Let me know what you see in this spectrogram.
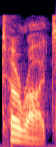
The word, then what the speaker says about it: Tyrod: And there's an interview he gave, press conference when he was with the Browns, and he says it's Tyrod, T-U-H-R-O-D, Tyrod, or however you might say it with whatever accent you have. So it is Tyrod, just FYI.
